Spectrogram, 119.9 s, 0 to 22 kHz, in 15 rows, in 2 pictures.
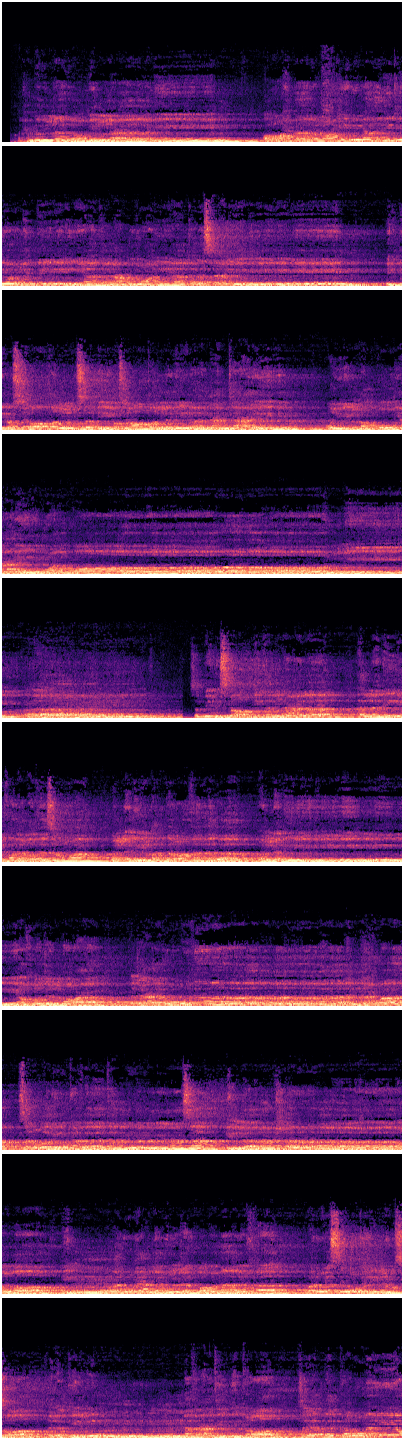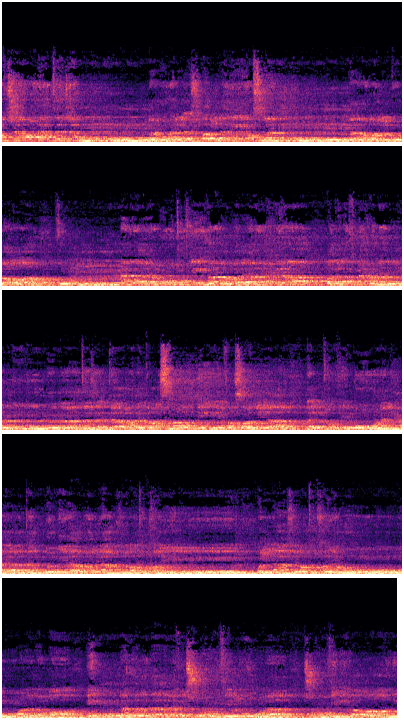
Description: سورتي الأعلى والغاشيه بأداء عذب وخاشع - صلاة الجمعة 13-1 > عام 1438 > الفروض - تلاوات ياسر الدوسري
